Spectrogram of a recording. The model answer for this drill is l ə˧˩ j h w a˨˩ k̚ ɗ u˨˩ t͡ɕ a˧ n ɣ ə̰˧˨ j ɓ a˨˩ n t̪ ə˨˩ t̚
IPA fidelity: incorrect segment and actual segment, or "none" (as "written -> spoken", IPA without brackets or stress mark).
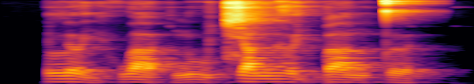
ɗ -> n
